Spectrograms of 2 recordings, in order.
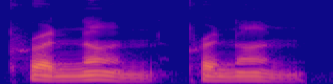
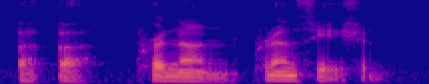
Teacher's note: But the noun is pronunciation with a short uh sound.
